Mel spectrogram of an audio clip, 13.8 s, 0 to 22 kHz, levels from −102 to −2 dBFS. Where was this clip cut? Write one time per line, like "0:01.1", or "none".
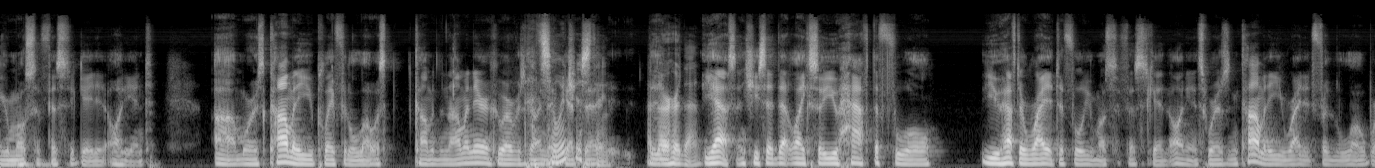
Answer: none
